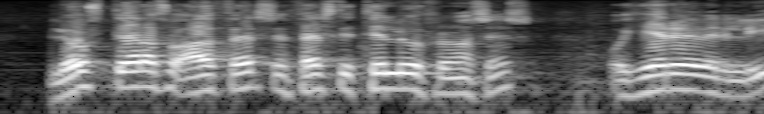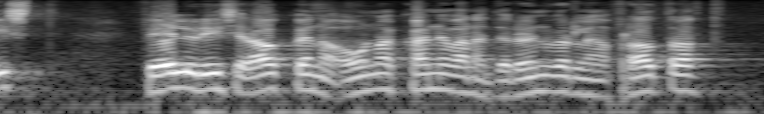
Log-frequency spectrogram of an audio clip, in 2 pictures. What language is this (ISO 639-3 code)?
isl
